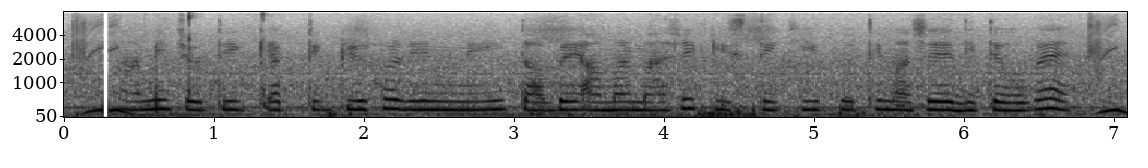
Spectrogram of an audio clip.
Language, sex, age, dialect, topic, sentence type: Bengali, female, 18-24, Northern/Varendri, banking, question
